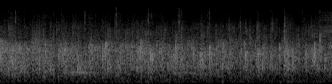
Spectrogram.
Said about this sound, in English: If you believe that, if you can accept that, why don't you give him a round of applause right now? Amen.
